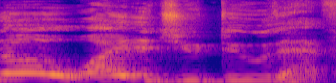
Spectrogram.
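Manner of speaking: high, loud, slow yell. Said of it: "Tyann yelling at me".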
